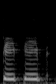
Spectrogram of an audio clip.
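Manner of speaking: small high-pitched beep-beep; bus beep. Pretend. Host pretending to be the camp bus, high beep. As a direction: squeak out a little vehicle horn.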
